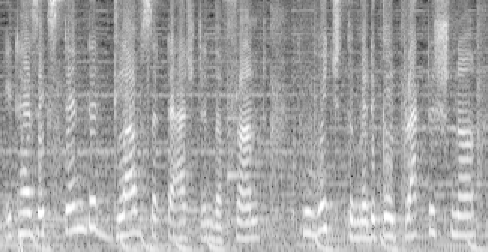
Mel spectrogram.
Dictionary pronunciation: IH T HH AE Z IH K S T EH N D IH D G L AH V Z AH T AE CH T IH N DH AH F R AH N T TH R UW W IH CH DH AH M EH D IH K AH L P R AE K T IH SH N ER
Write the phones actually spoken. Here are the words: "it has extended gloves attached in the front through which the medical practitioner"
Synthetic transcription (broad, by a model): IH T HH AE Z IH K S T EH N D IH D G L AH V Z AH T AE CH T IH N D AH F R AH N T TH R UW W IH CH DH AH M EH D IH K AH L P R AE K T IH SH N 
